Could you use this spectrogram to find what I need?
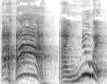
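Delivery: very high, loud triumphant shout; father catching on, roaring in triumph. A narrator's reading. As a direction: explode with I-knew-it glee. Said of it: "roared Mister Man".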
